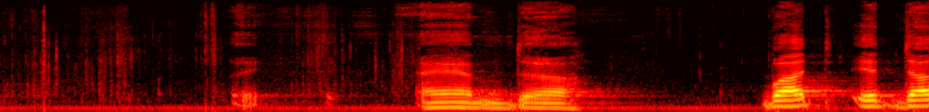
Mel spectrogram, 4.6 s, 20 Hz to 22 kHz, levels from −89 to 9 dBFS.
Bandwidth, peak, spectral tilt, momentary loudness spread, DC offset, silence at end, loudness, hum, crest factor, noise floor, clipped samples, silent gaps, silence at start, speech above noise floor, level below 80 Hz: over 20 kHz; -8 dBFS; -6.5 dB/octave; 23 LU; under 0.1%; 0 s; -27 LUFS; none; 20 dB; -58 dBFS; under 0.1%; none; 1.15 s; 33 dB; -64 dBFS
